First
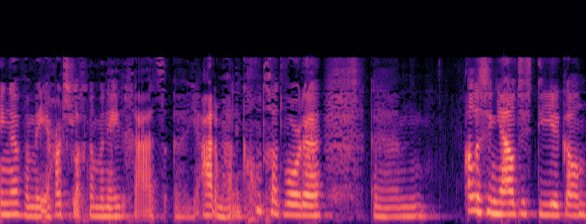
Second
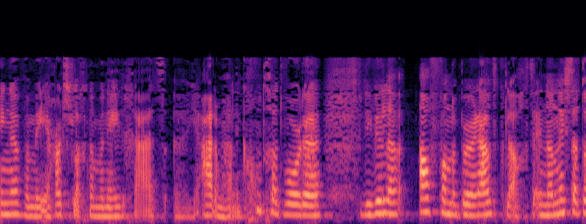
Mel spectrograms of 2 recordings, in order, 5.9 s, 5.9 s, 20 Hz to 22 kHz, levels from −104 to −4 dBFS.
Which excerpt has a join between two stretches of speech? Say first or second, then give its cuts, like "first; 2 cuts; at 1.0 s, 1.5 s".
second; 1 cut; at 3.6 s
